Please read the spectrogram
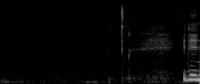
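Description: A pause in a woman's reading: near silence, then a single short click a little over a second in and a faint breath, before her speaking voice resumes near the end.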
